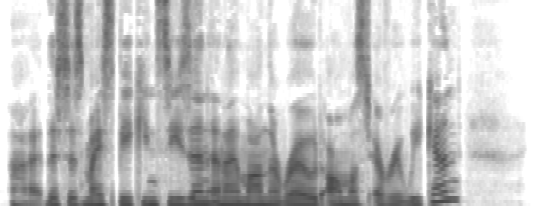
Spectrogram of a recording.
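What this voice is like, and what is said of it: Hoarse, gravelly, fading voice. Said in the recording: “I want to apologize for my voice, you guys. I feel like I'm losing my voice a little bit... So if you hear a little gravelly in my voice”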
